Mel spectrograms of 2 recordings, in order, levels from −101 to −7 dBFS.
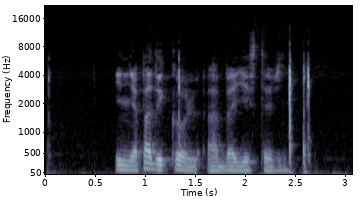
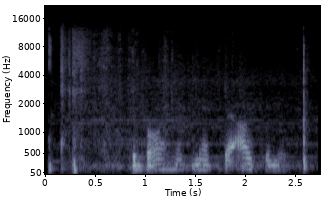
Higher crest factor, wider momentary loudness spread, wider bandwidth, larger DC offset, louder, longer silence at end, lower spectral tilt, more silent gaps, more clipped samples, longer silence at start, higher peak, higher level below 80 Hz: first, 34 dB vs 20 dB; first, 13 LU vs 8 LU; about the same, 13.5 kHz vs 13.5 kHz; neither; first, -40 LUFS vs -51 LUFS; first, 0.4 s vs 0.05 s; second, -4.5 dB/octave vs -6 dB/octave; neither; neither; about the same, 0.05 s vs 0.05 s; first, -8 dBFS vs -30 dBFS; first, -70 dBFS vs -82 dBFS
